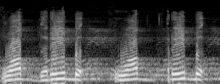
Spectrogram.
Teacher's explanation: Wadrib, ingat dudnya bukan huruf qalqalah, jangan wadrib, do-nya ditahan tapi ba-nya dipantulkan karena qalqalah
